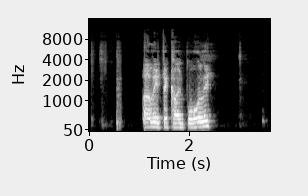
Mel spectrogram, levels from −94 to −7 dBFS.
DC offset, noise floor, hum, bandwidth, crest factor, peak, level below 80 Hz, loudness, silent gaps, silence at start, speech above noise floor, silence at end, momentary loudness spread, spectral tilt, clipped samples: under 0.1%; -53 dBFS; none; 7.6 kHz; 14 dB; 0 dBFS; -60 dBFS; -12 LUFS; none; 0.55 s; 42 dB; 1.2 s; 6 LU; -7.5 dB/octave; under 0.1%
